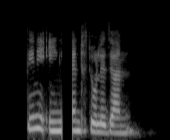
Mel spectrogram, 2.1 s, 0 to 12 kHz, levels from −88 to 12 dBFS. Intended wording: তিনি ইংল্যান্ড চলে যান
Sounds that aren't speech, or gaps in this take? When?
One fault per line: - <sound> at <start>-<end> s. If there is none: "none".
- dropout at 0.8-0.9 s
